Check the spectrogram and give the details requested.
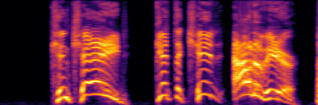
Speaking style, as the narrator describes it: I screamed

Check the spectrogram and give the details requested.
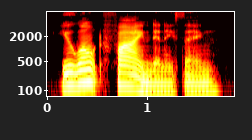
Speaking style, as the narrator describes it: she said in a firm, cold tone

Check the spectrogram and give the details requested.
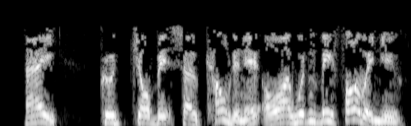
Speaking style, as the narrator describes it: laughed Chrysophrase

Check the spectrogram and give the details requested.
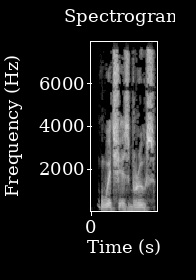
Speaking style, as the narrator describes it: I would have expected her tone to hold annoyance, but if so, I didn't hear it

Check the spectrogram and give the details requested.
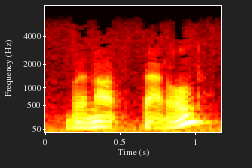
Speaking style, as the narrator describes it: Yang Yovel said quietly

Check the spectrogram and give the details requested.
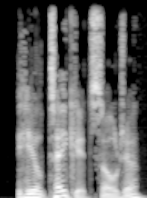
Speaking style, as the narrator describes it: says

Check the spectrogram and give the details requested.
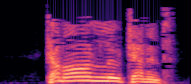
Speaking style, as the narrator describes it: Garrett shouted

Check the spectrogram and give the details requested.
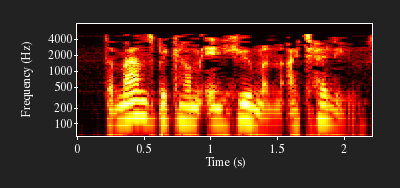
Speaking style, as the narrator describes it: said Kemp

